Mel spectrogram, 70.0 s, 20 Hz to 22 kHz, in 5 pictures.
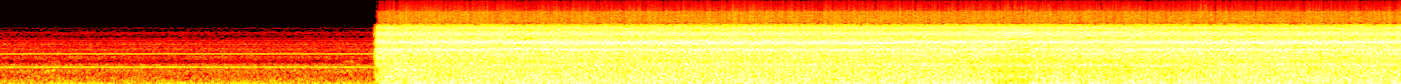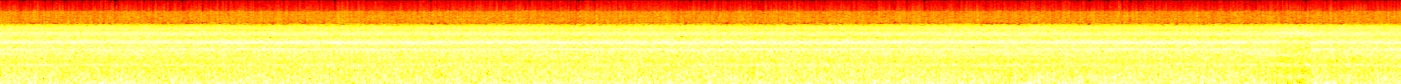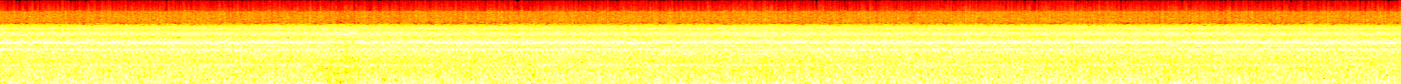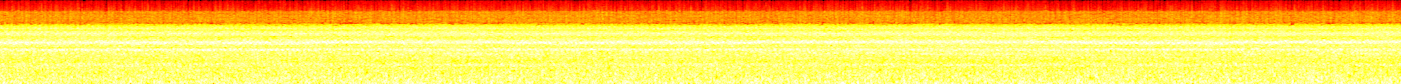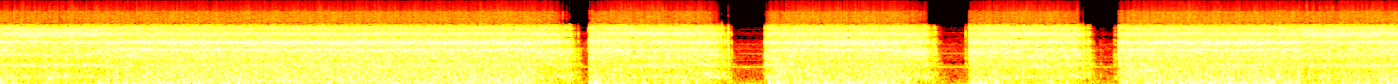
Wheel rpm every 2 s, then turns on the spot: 0, 10, 170, 220, 210, 220, 220, 230, 220, 210, 210, 220, 230, 220, 210, 230, 220, 220, 220, 230, 220, 210, 220, 220, 210, 230, 220, 220, 220, 210, 190, 100, 120, 100, 200.
none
